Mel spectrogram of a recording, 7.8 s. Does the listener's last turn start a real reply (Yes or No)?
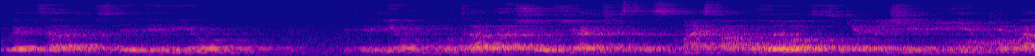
No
